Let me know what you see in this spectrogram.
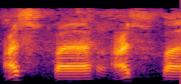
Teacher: جب وقف کیا تو اسفن کی بجائے ہو گیا عصفا، عصفا، ایک زبر رہ گئی اور الف ساتھ پڑھا گیا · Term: وقف کرنے کا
